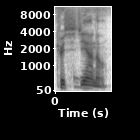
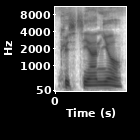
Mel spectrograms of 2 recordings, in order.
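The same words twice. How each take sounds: First: The N is said as a plain n. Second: The N is said like a Spanish ñ. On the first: This is how the name is really said. "just Cristiano" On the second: This imitates how someone else says the name. "she says my name with the squiggly N"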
